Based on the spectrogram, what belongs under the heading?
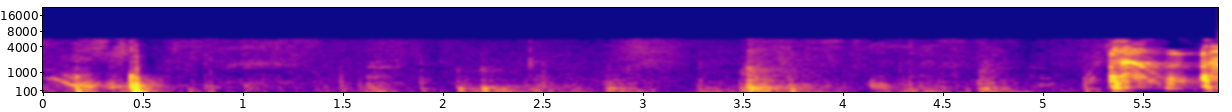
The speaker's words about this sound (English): I have a much tickle cough.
